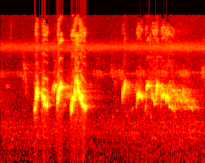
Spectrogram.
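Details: Decoy red-whiskered bulbul singing to draw others into a trap: a quick run of four loud, liquid chirped notes, a short pause, then a softer rolling warble that trails off, over a thin constant high-pitched hum.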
